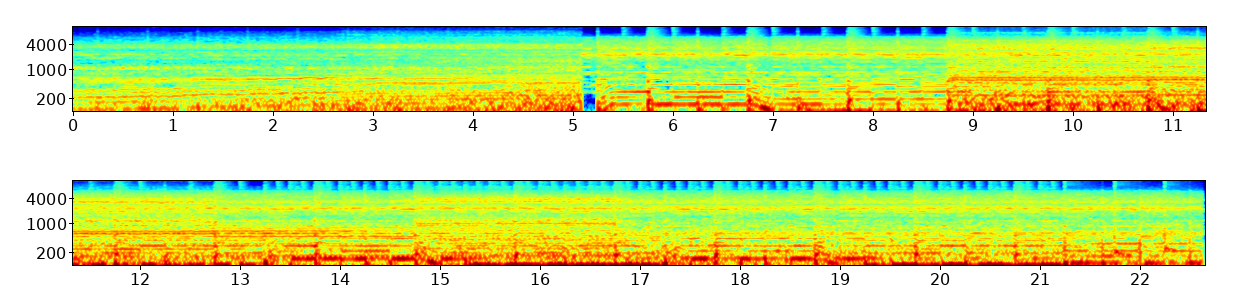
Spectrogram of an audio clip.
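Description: A motorized bicycle's small engine running, a loud steady buzzing drone that shifts pitch partway through and then holds a higher, rougher tone.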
